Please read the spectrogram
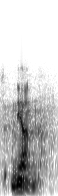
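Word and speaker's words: nyan (念): It's pronounced nyan. In Japanese, nin.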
